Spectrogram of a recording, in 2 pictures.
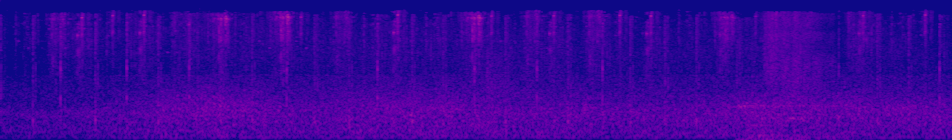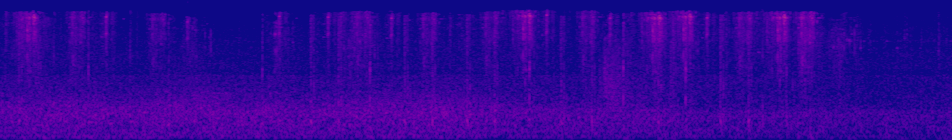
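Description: Armoured footsteps clink and crunch quickly on stone.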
